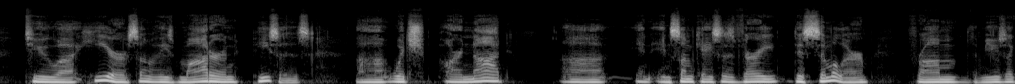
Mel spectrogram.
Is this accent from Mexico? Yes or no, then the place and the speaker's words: no; New York, United States; Growing up in New York, I used to listen to the New York Philharmonic concerts on WQXR.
